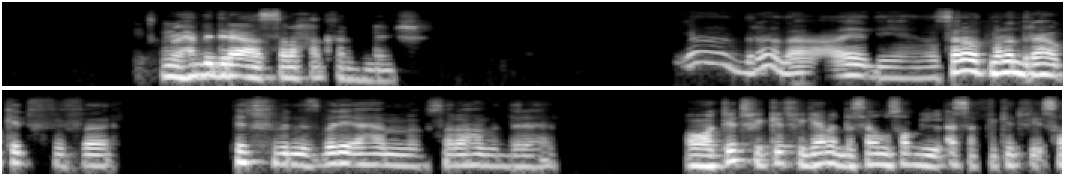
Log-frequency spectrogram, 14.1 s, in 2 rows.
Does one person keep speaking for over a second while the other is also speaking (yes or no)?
no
